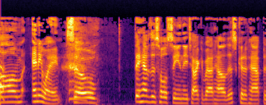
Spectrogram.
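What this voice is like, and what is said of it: Usual voice. Nothing is said of it.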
